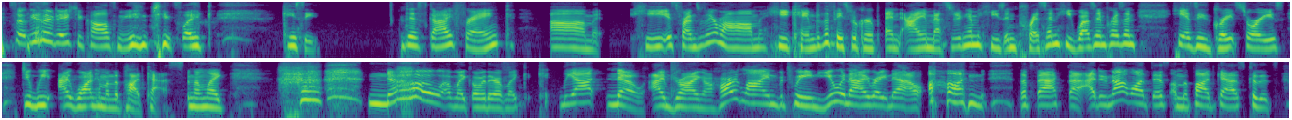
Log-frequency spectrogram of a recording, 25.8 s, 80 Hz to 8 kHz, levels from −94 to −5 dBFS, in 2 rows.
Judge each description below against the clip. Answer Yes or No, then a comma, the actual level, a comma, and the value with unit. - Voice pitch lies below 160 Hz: No, high, 225 Hz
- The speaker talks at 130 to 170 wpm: No, fast, 205 wpm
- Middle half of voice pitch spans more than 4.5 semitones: Yes, average, 5.0 semitones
